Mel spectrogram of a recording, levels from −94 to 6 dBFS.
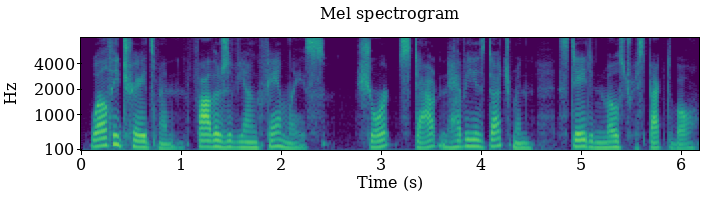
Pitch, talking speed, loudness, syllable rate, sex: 155 Hz, 155 wpm, -21 LUFS, 5.0 syllables/s, female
